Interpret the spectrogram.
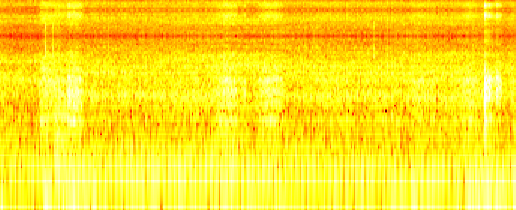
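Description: Enduro dirt bike engine idling steadily, with one sharp click near the end.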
